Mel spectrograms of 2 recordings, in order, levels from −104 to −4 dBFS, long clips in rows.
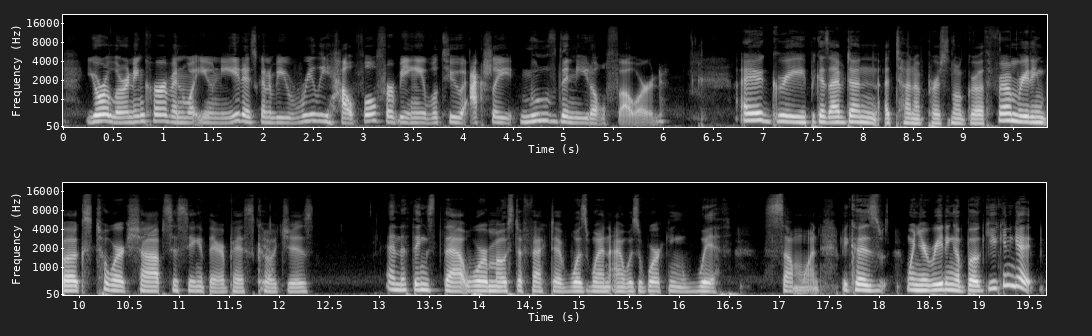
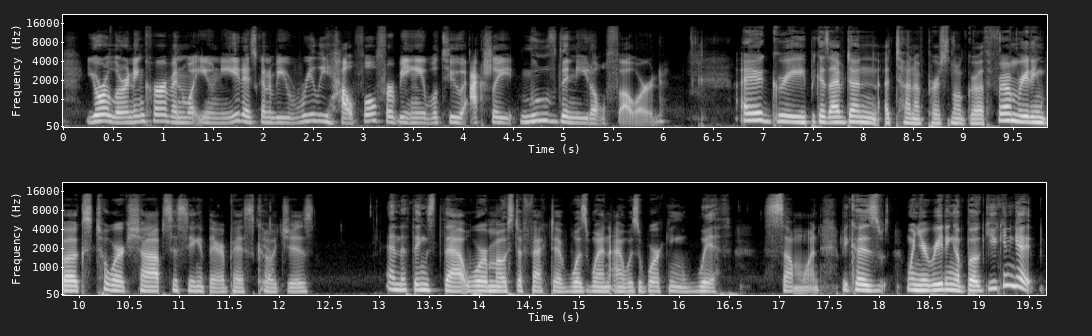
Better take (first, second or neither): second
